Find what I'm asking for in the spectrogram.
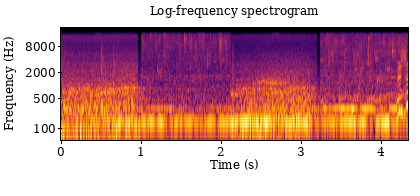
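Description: A shower runs steadily on a powerful electric heater drawing about 333 watts, a continuous broadband hiss of falling water with a low hum, close and constant, brief dips in the spray, no talking.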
